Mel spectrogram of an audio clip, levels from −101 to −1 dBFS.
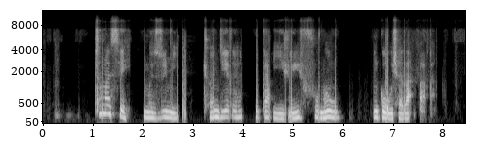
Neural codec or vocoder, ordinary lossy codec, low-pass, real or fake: none; Opus, 16 kbps; 7.2 kHz; real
